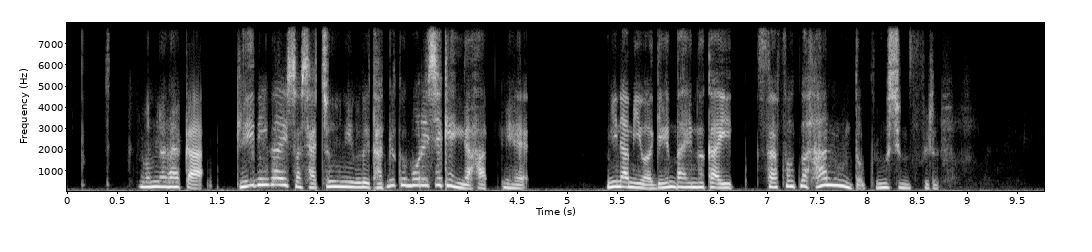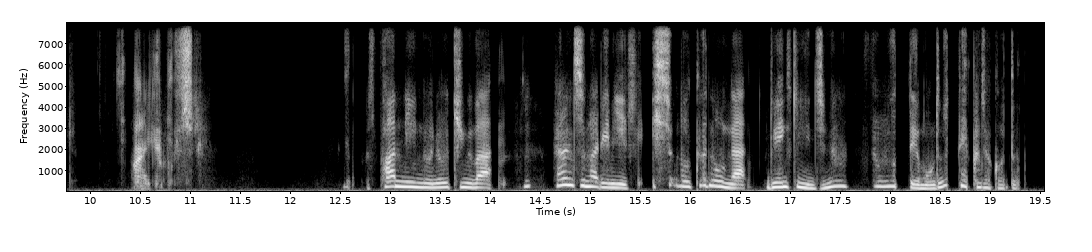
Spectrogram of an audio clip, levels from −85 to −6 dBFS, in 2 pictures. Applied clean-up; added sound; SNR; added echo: neural diffusion model UNIVERSE++.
